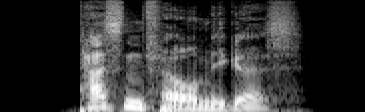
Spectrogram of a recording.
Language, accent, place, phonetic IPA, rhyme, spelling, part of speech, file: German, Germany, Berlin, [ˈtasn̩ˌfœʁmɪɡəs], -asn̩fœʁmɪɡəs, tassenförmiges, adjective, De-tassenförmiges.ogg
- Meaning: strong/mixed nominative/accusative neuter singular of tassenförmig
